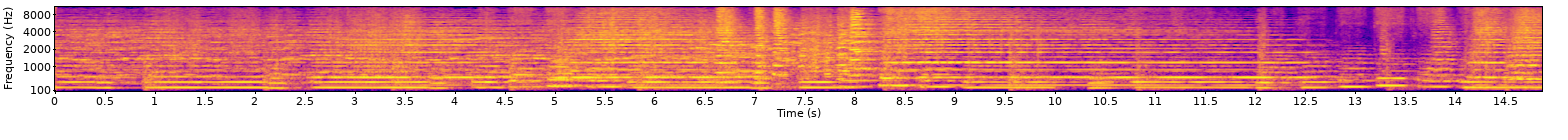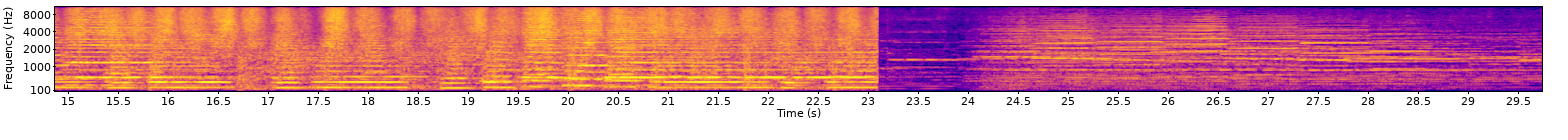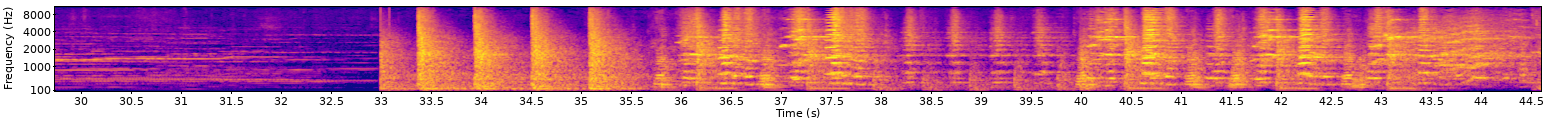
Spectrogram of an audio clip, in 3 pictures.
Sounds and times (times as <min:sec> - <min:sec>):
French horn: 0:00.0 - 0:33.0, 0:35.7 - 0:44.6
Orchestra: 0:00.0 - 0:44.6.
